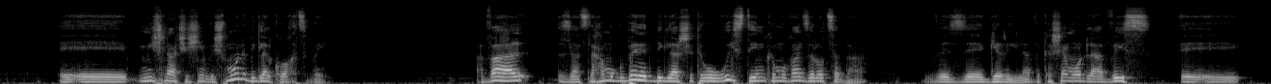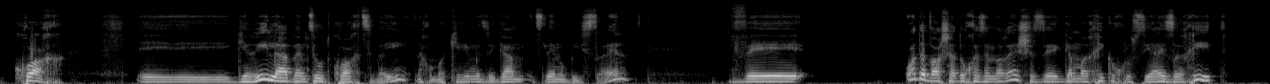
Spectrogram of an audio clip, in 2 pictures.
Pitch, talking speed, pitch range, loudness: 130 Hz, 105 wpm, 115-155 Hz, -27 LUFS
